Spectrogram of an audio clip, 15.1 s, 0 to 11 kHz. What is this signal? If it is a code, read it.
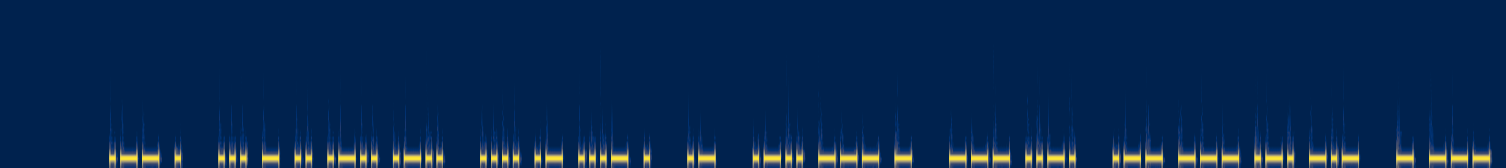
Morse code, heard as a keyed tone, about 22 wpm, 700 Hz. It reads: WE STILL HAVE A LOT OF WORK TO
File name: Sentences with 9-Word Phrases - 22wpm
